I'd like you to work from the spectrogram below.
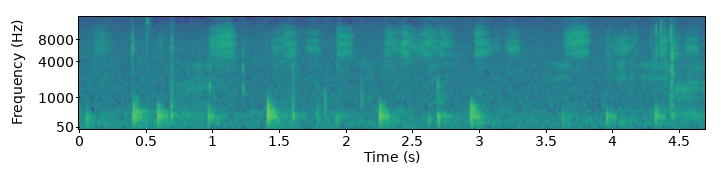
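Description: A pen scratches out a math equation by hand, close and quiet, in short irregular strokes and taps with brief pauses between them.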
